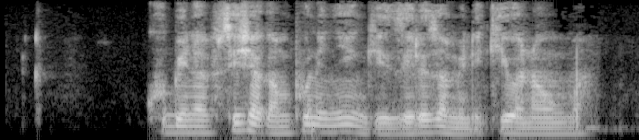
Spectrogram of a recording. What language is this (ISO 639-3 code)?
swa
